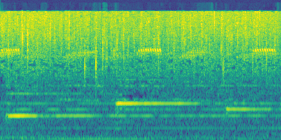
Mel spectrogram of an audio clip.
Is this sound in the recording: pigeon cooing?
no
